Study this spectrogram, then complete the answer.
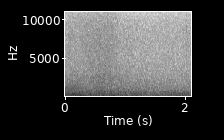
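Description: Ocean waves along a coast where fishermen ride the surf at dawn, heard as a steady wash of rolling surf with wind noise, continuous and fairly close, with no voices.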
